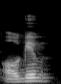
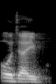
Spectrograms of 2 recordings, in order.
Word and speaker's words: ogive: एक आता है OGIVE, जिसको कुछ बच्चे बोलते हैं ओगिव, को बोलते हैं ओजिव, तो इसका सही प्रोनाउंस है ओजाइव।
